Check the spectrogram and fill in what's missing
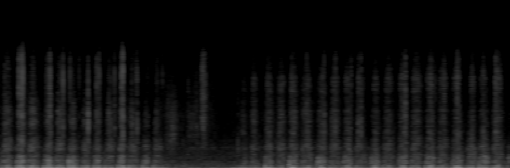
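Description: Fingertips with long red-painted nails press and rub flat, thin valentine paper stickers down onto a sheet of pink paper lying on a table, in repeated strokes. The result is a quick, uneven run of soft, low scraping rubs with faint high crinkle, briefly quieting near the middle before picking up again.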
